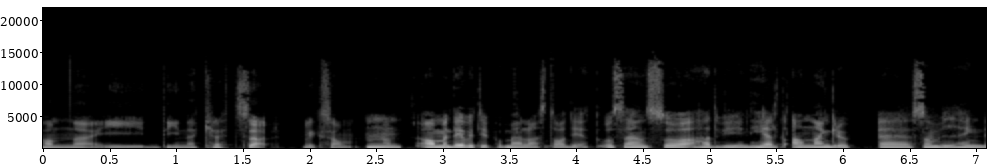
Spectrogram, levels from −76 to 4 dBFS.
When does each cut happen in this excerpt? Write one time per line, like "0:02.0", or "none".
0:02.7

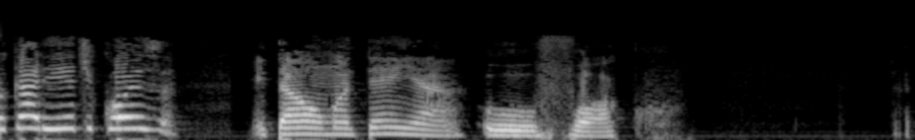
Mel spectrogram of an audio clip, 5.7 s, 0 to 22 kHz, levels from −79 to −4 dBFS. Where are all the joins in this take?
0:01.4
0:02.9

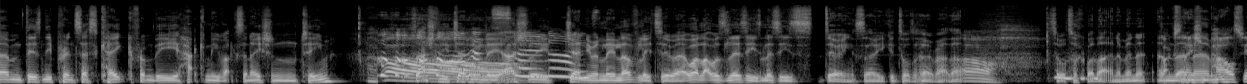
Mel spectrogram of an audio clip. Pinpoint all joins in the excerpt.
0:03.8
0:07.6

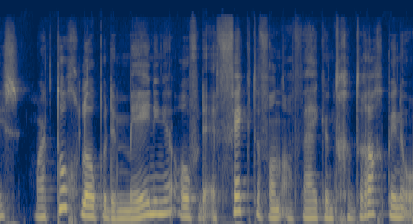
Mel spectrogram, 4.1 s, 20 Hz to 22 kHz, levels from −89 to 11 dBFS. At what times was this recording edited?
none

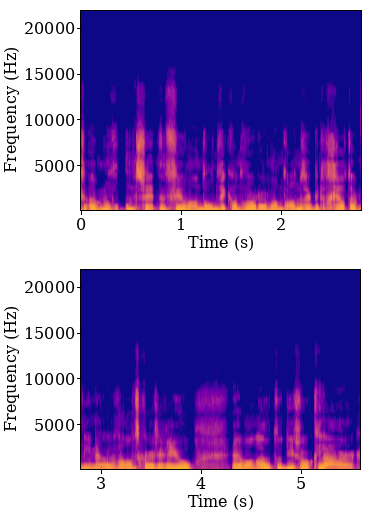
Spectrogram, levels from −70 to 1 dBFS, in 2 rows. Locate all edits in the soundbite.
none

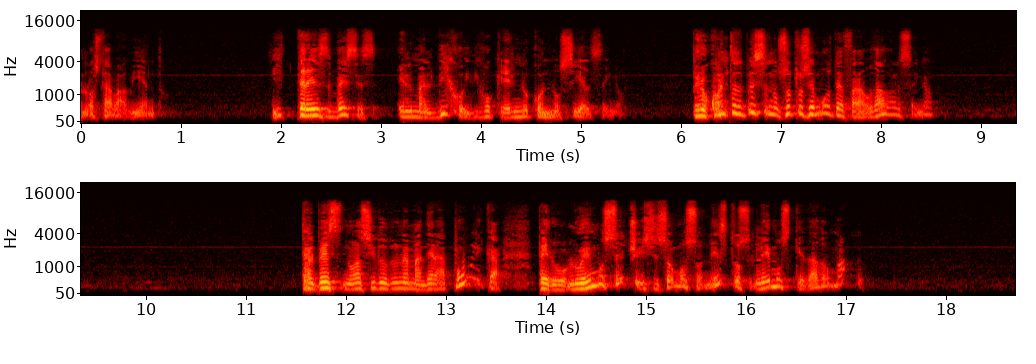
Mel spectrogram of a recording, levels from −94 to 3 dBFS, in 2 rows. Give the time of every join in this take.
0:06.0

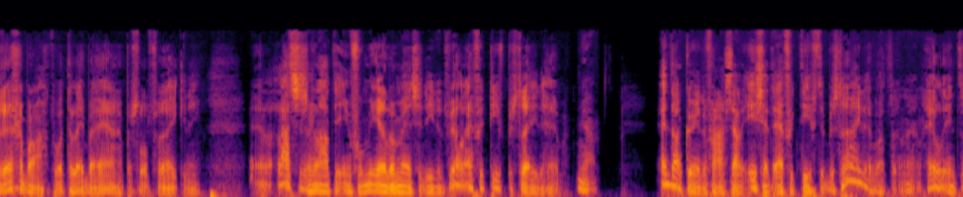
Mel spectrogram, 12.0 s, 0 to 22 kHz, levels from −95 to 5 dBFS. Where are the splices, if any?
0:03.8

